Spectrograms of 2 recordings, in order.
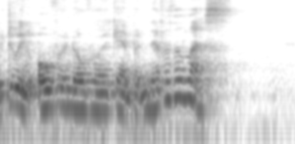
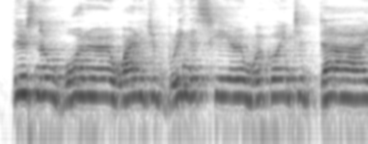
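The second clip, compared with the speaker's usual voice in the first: loud, higher complaining crowd; hammed-up people attacking Moshe; angry clamor; 5 semitones higher, 6 dB louder than usual. The people clamoring at Moshe, mock angry. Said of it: "in a very, very rough, angry manner".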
